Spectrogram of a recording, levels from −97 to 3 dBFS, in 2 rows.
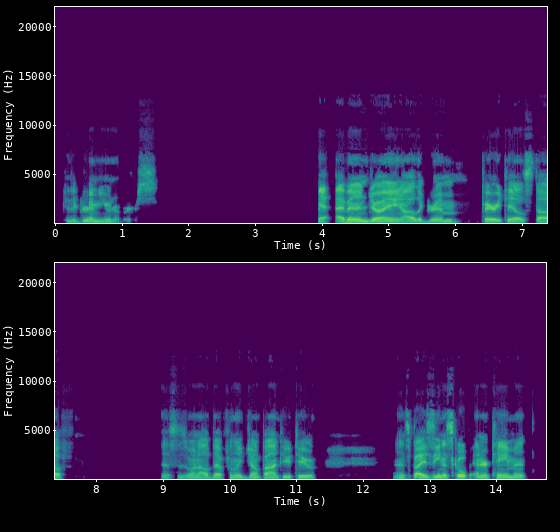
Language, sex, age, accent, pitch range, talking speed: English, male, 20-39, American, 95-115 Hz, 110 wpm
